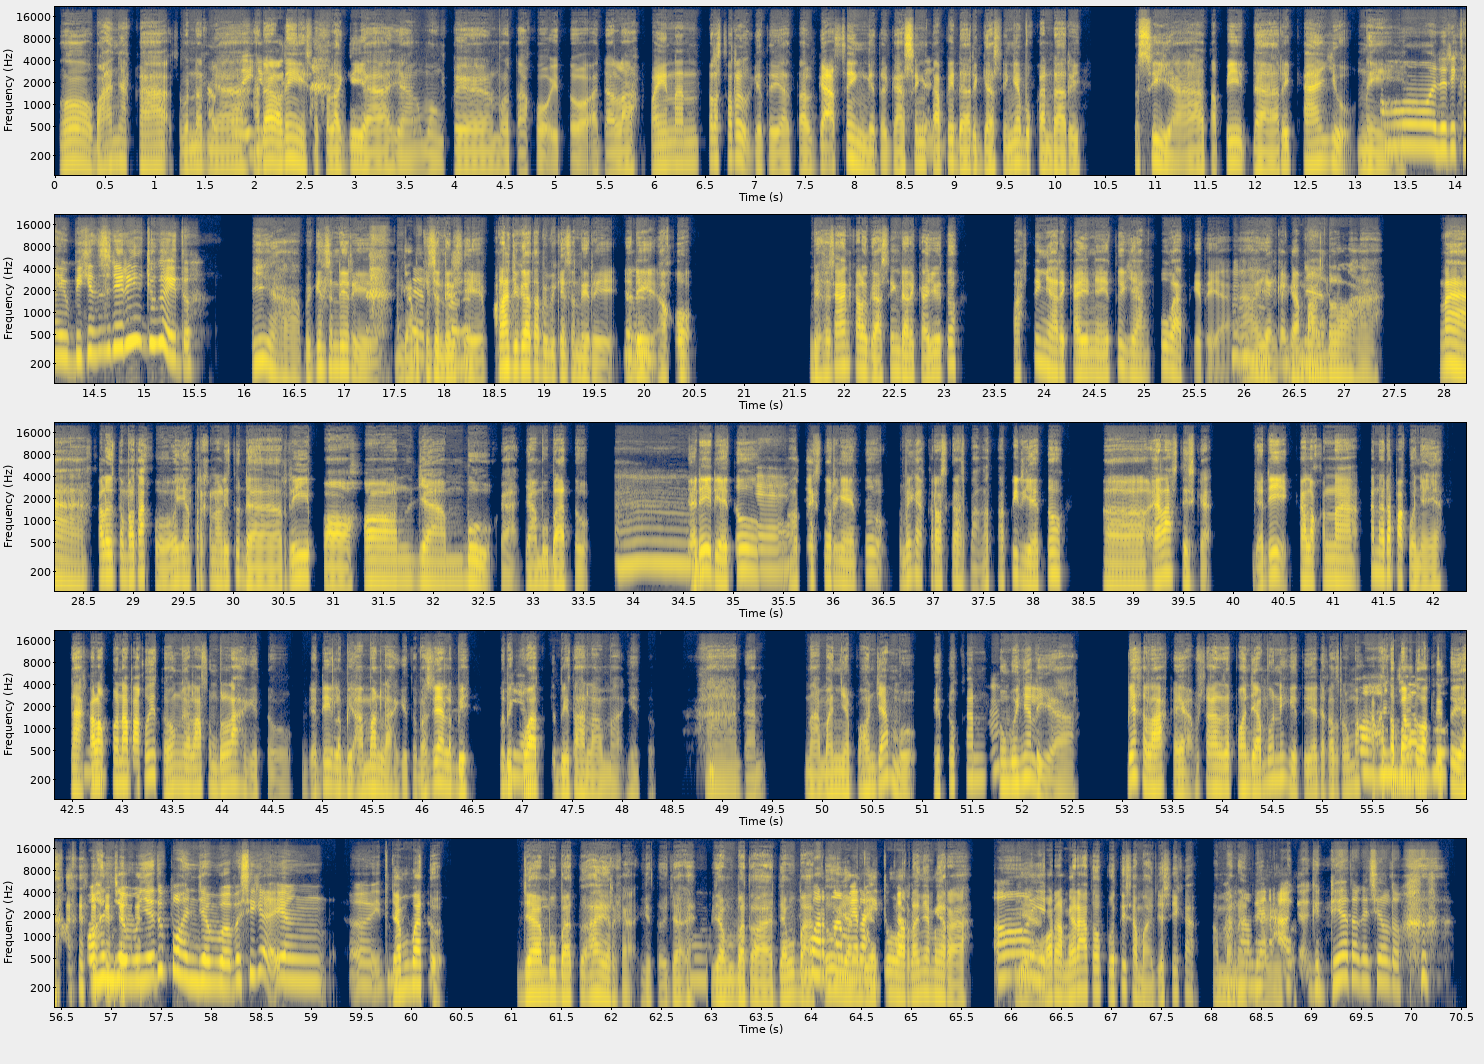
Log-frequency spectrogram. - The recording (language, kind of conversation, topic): Indonesian, podcast, Apa mainan favoritmu saat kecil?
- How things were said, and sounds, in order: unintelligible speech; chuckle; "Biasanya" said as "Biasasnya"; tongue click; other background noise; scoff; tapping; laugh; chuckle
